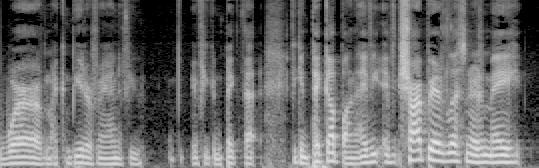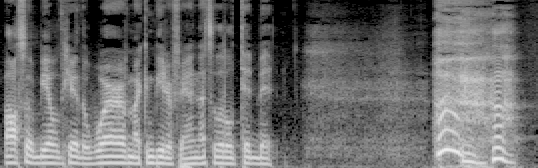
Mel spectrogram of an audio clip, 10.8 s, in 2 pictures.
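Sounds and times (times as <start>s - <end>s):
speech: 0.0s - 8.6s, 9.7s - 10.6s
person gasping for breath, out of breath: 8.4s - 10.7s.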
